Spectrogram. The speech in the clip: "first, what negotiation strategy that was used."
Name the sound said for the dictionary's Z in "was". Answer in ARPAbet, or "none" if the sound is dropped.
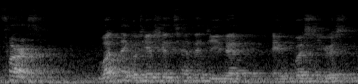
S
